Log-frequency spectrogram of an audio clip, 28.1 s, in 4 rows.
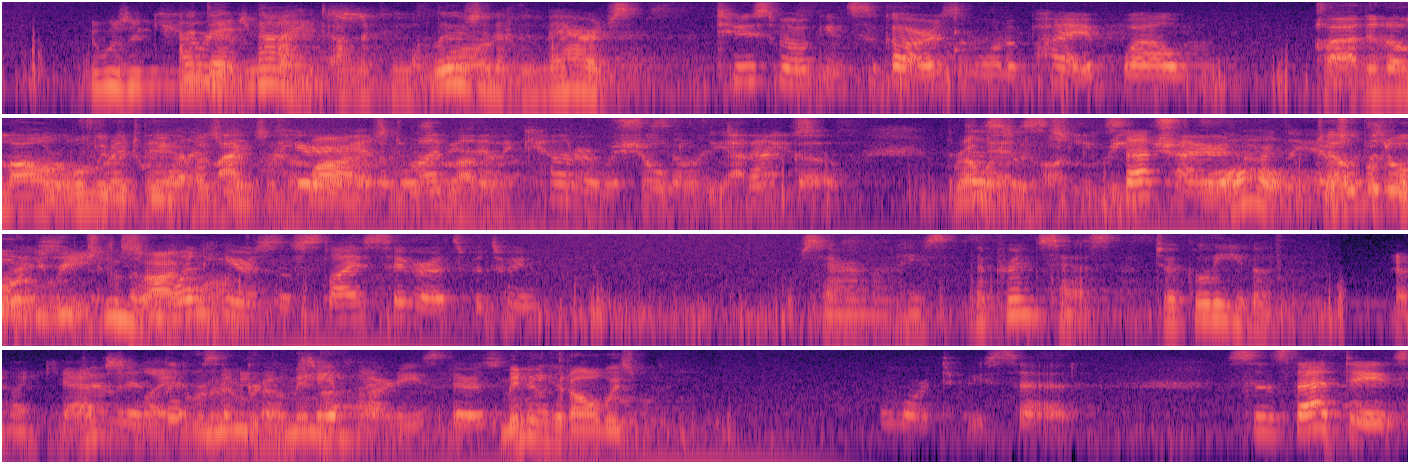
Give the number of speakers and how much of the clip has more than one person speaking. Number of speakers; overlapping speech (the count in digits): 5, about 43%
